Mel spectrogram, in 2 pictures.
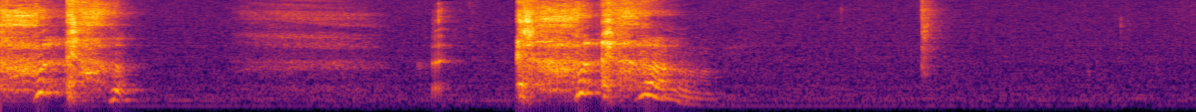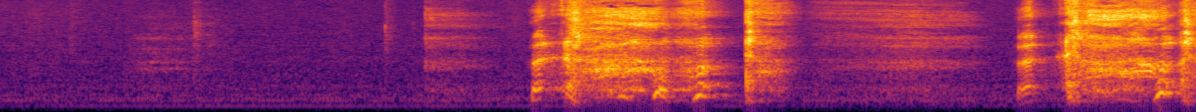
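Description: Two clusters of two or three loud, harsh coughs each, with quiet pauses between them and faint room noise.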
